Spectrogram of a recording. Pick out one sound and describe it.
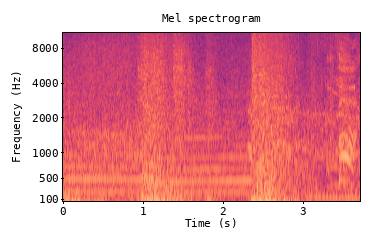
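A car thumps into something with a crash.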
